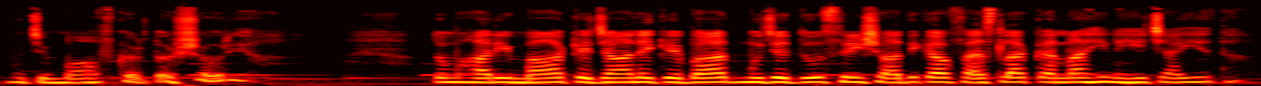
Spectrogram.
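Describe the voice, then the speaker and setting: A woman's voice: mid-range voice, steady tone, moderate pace, darkish tone, soft background music, close to an everyday voice. A woman voicing an earnest, protective young father in a cartoon story. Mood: tender.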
